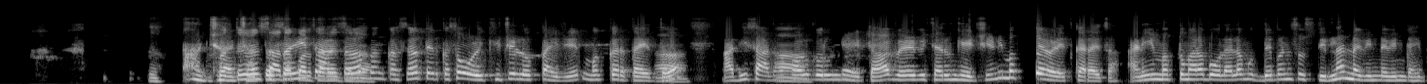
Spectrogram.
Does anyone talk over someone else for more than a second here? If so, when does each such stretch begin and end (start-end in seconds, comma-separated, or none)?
2.2-3.7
